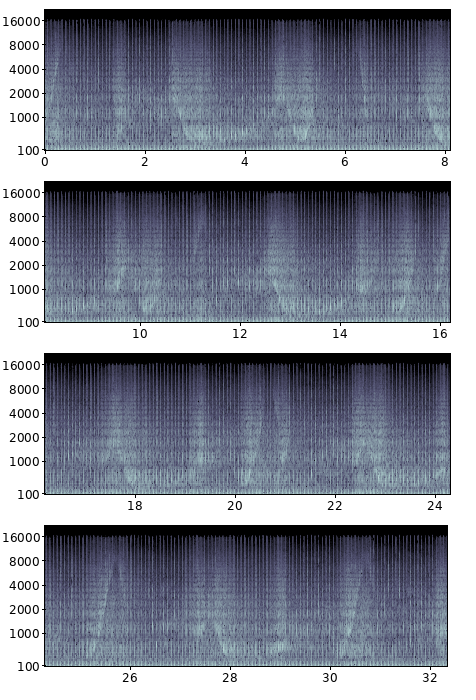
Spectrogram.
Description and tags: scaryscape motorbrainwashing
a collection of sinister, granular synthesized sounds, designed to be used in a cinematic way.
abrasive, abstract, alien, ambience, ambient, atmosphere, bad, bakground, cinematic, creepy, criminal, dark, drama, drone, effect, electro, engine, experiment, fear, film, filter, future, granular, horror, illbient, industrial, lab, machine, monster, motor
